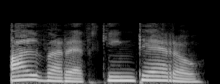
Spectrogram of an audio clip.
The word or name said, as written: alvarez quintero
